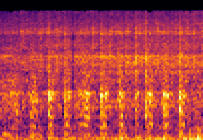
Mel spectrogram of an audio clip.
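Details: Suzuki Swift that had not run for four years, cranked after clearing its diagnostic trouble codes: a quick, regular starter chug about six beats a second with no firing yet; it then starts and runs well.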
